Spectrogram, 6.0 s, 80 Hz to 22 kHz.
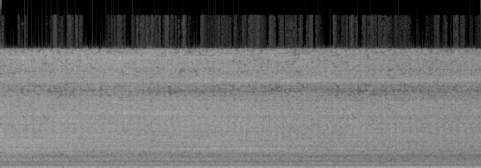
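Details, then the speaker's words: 2021 Maruti Brezza petrol, 50,000 km, first start after engine overhaul for suspected bent connecting rod, coolant refilled, not revved: quiet, smooth idle with a steady low hum and no knocking or tapping; healthy engine. "बहुत ही प्यारा sound आया यार गजब का sound आया यार क्या बात है ऐसा तो आईडिया नहीं था इतना प्यारा साउंड आ जाएगा यार"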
